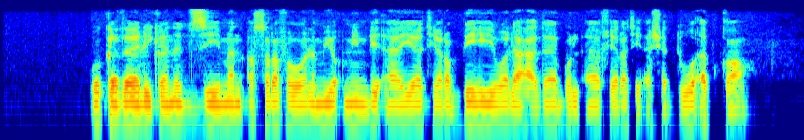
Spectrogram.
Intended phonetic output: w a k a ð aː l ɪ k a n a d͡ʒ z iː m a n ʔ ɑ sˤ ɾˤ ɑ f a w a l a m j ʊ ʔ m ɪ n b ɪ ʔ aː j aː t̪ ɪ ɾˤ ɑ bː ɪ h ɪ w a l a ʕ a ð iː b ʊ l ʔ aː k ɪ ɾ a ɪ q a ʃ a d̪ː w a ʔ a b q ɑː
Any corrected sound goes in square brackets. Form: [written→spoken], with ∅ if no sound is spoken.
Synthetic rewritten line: w a k a ð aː l ɪ k a n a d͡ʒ z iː m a n ʔ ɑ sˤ ɾˤ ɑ f a w a l a m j ʊ ʔ m ɪ n b ɪ ʔ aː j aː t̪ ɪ ɾˤ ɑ bː ɪ h ɪ w a l a ʕ a ð [iː→aː] b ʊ l ʔ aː [k→x] ɪ ɾ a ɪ [q→ʔ] a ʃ a d̪ː w a ʔ a b q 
